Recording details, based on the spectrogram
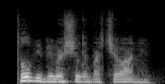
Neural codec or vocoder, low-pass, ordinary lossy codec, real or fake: codec, 44.1 kHz, 0.9 kbps, DAC; 14.4 kHz; AAC, 48 kbps; fake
